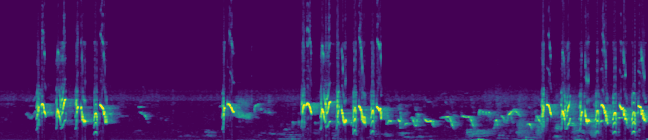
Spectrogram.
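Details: Oriental magpie-robin in full song to prompt another bird to answer: rapid chains of high, twisting whistled notes in bursts, growing denser and continuous toward the end.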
